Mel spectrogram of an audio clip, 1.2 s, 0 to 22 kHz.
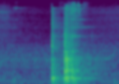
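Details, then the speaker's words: Drake R4C receiver with 6HS6 mixer tubes: two sharp metallic clinks as the set is tipped, crystal calibrator loose inside chassis after mounting pegs came loose, crystal possibly damaged; loose internal part rattle. "this was not attached in the radio and was bouncing around i think the crystal got wrecked because you can hear it's floating around in there"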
